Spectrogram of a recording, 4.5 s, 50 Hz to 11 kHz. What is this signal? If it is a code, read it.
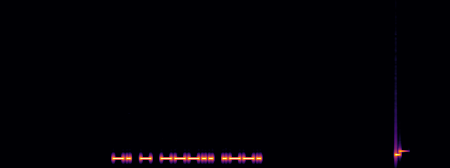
Morse code, heard as a keyed tone, about 34 wpm, 700 Hz. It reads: NT8P
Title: USA Call Signs - 4 Characters - 2x Character Spacing - 35wpm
